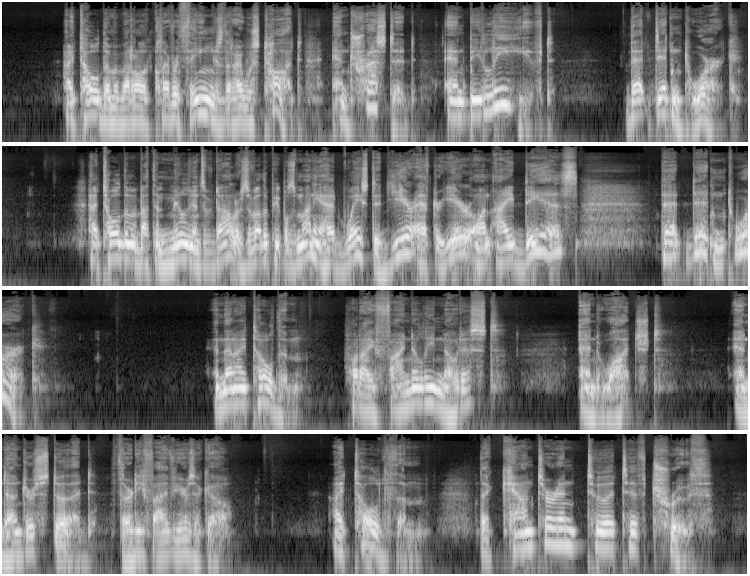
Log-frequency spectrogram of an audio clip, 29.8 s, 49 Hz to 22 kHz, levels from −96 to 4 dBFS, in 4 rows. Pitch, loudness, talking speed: 290 Hz, -12 LUFS, 130 wpm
